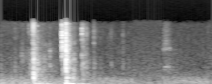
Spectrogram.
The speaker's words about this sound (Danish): Så taster man et, et ansøgt beløb.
